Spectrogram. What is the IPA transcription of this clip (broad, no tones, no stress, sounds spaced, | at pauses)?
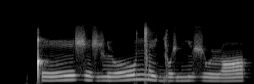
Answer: ǃ eː ʒ e ʒ lʲ oː ŋ͡ǀ e ɟ o ʒ nʲ u ʒ u ɹ ɒ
